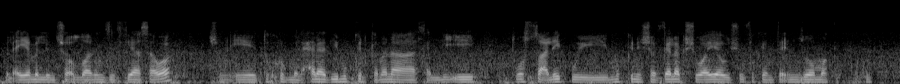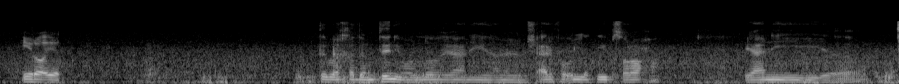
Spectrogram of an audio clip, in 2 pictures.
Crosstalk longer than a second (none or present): none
